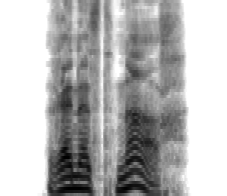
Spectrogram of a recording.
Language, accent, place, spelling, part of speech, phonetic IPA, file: German, Germany, Berlin, rennest nach, verb, [ˌʁɛnəst ˈnaːx], De-rennest nach.ogg
- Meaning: second-person singular subjunctive I of nachrennen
